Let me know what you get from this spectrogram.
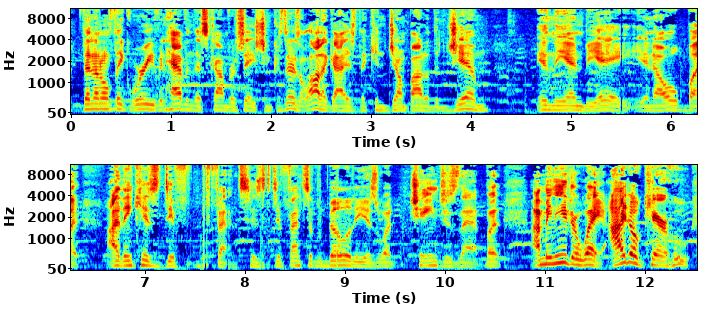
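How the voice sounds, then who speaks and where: Male sports radio host, forceful and sharp, slightly high register, opinionated and insistent. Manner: emphatic, insistent, repeats his points. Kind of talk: opinionated sports talk with callers.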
